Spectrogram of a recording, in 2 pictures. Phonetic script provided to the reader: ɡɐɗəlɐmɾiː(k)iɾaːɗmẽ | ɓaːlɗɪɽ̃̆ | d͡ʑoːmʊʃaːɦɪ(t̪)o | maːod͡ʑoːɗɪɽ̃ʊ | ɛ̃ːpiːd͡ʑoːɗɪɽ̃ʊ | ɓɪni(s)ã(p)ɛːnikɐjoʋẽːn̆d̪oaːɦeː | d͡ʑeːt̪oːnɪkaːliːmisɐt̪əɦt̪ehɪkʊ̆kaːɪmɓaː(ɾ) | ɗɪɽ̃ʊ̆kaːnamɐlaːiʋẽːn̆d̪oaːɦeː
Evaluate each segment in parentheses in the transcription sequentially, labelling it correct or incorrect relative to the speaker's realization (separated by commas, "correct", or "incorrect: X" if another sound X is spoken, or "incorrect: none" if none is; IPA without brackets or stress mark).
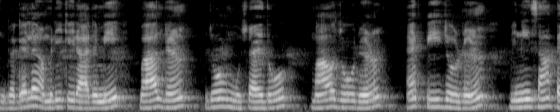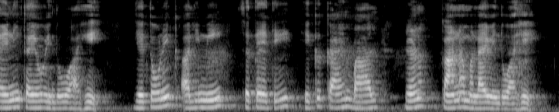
correct, incorrect: d̪, correct, correct, incorrect: l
